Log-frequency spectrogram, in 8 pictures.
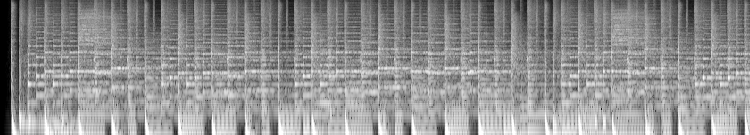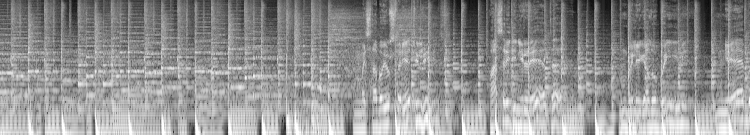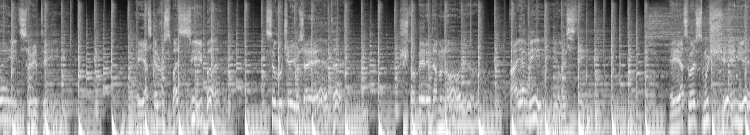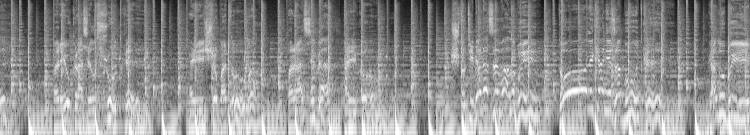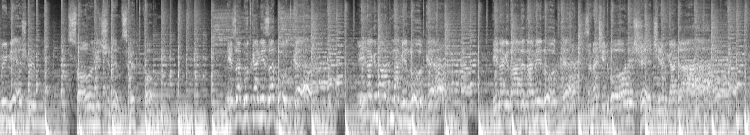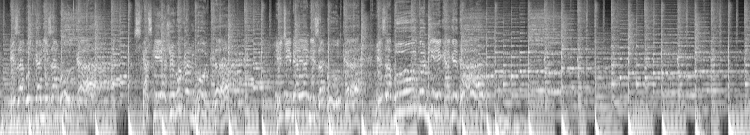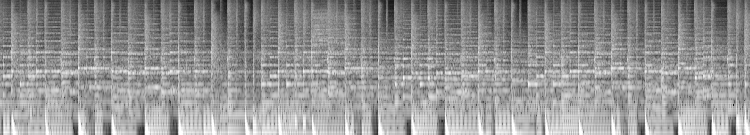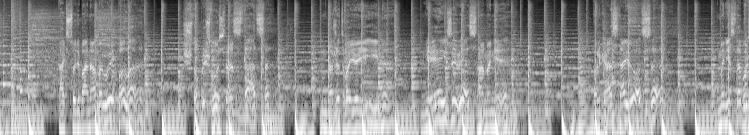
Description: боле нежно и протяжно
